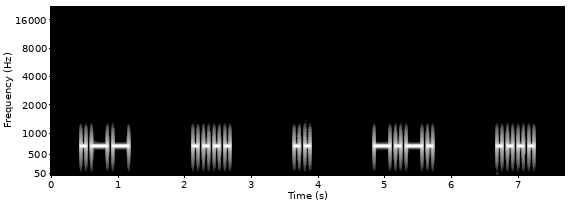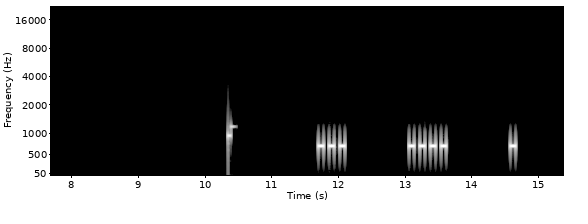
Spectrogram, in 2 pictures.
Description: Morse code, heard as a keyed tone, about 15 wpm, spaced as for 7 wpm, 700 Hz. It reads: WHICH SHE
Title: 4x Character Spacing - Top 200 Words - 15wpm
